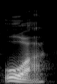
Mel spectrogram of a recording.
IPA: ua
